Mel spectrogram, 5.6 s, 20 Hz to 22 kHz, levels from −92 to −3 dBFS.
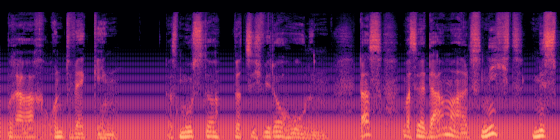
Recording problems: electrical hum; loud; throughout; 60 Hz, 7 dB below the speech

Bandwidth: 15 kHz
